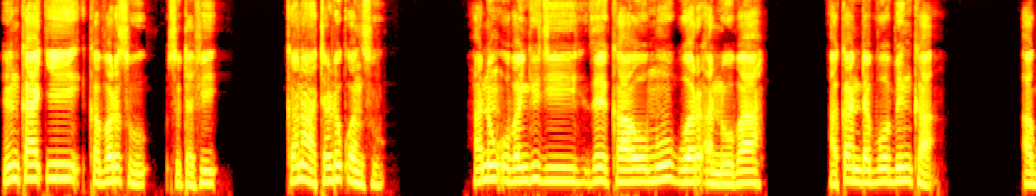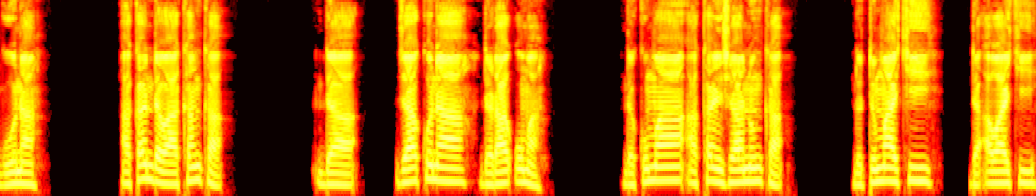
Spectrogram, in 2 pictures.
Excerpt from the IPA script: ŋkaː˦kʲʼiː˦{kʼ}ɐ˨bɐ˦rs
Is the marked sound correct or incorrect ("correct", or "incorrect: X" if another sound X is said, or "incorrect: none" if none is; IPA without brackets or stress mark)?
incorrect: k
